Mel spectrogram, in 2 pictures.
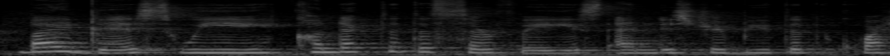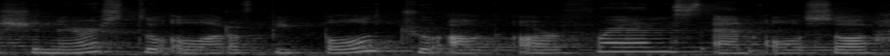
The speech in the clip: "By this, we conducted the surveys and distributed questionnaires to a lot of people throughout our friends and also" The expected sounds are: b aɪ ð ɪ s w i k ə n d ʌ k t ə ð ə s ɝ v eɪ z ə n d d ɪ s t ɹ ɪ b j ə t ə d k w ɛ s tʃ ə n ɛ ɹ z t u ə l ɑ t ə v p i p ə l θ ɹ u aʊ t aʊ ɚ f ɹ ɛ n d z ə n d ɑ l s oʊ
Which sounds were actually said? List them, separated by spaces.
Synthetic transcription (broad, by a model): b aɪ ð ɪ s w i k ə n d ʌ k t ə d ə s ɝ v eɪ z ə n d d ɪ s t ɹ ɪ b j ə t ə d k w ɛ s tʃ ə n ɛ ɹ s t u ə l ɑ t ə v p i p ə l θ ɹ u aʊ t aʊ ɚ f ɹ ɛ n d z ə n d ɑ l s oʊ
